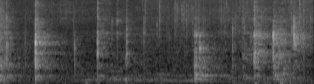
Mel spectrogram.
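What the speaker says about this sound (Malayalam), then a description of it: "നമ്മുടെ ഈ സവാളയും പച്ചമുളകും ഇഞ്ചിയും എല്ലാം ഒന്ന് വഴന്ന് വന്നിട്ടുണ്ട്" Onion, green chilli and ginger sautéing in a pan for a Kerala fish curry, with a soft sizzle under repeated clinks and scrapes of a spoon stirring at close range.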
